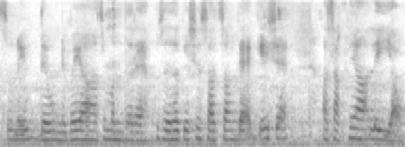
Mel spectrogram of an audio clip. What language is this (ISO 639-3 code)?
doi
